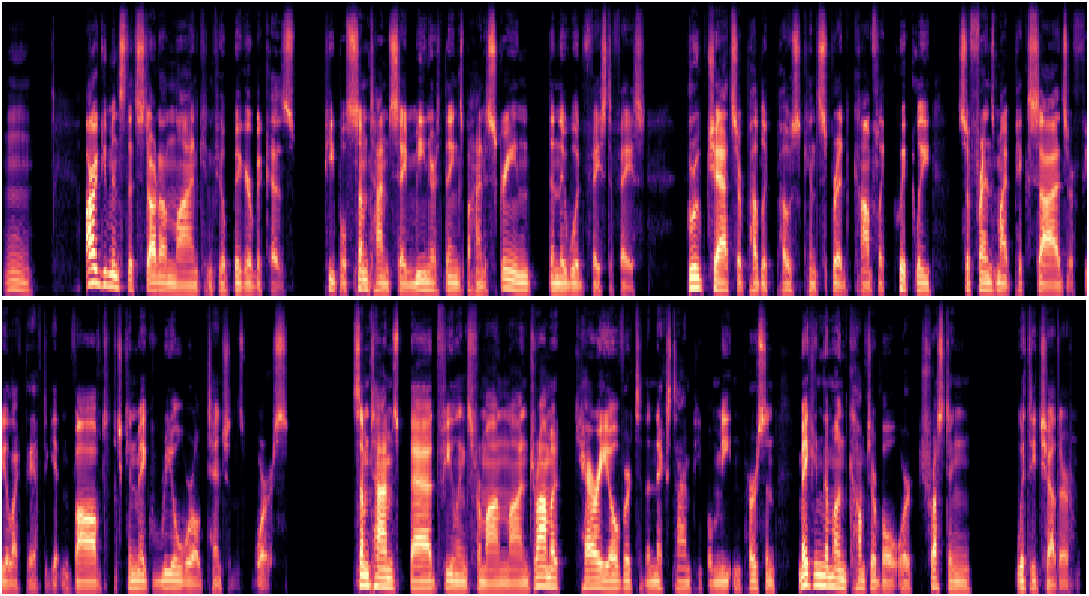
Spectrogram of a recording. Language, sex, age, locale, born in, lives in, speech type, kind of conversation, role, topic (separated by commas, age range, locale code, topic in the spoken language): English, male, 35-39, en-US, United States, United States, read, expert-assistant, expert, How does social media affect personal relationships?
